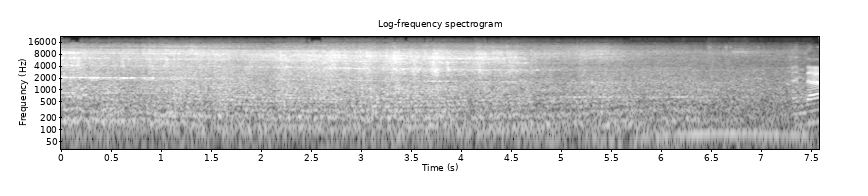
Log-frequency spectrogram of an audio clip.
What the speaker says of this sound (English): And that is a plane headed towards LaGuardia Airport.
